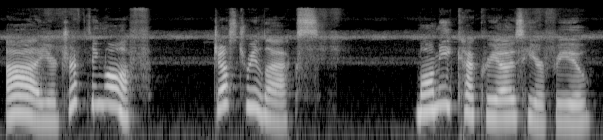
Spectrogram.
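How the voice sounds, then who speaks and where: High-voiced motherly spider queen, played by a woman. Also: big pitch swings, full character voice. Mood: soothing, tender. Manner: soft, soothing, deliberate storytelling. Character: gentle motherly spider queen, older, sorrowful, regal, protective. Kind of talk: comforting roleplay audio drama.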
